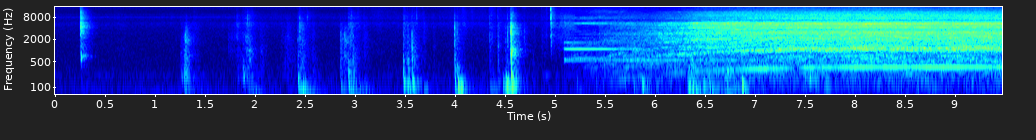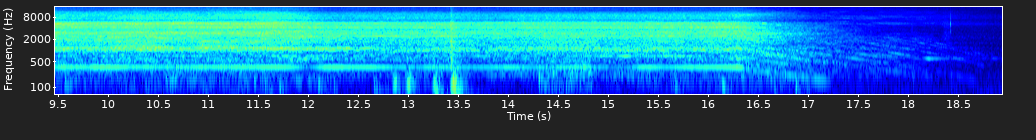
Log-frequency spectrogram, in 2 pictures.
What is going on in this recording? I flicked the light switch, stepped over to a handheld vacuum cleaner and cleaned some objects.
